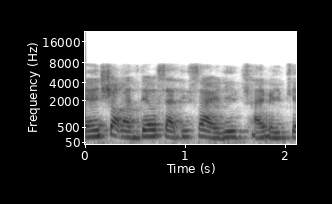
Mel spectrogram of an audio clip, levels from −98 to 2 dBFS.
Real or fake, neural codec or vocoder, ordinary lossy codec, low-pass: fake; codec, 16 kHz, 8 kbps, FreqCodec, smaller model; none; none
